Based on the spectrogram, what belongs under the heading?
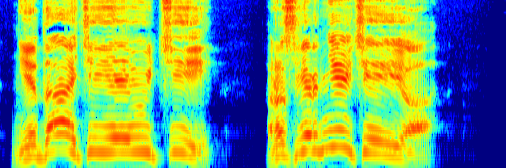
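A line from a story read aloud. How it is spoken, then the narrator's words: Shouting. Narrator (Russian): Бобби закричал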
